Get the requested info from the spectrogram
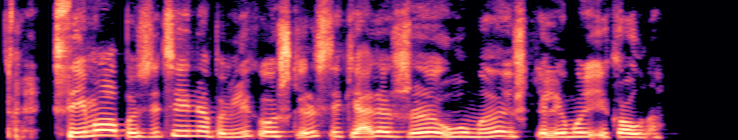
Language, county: Lithuanian, Vilnius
